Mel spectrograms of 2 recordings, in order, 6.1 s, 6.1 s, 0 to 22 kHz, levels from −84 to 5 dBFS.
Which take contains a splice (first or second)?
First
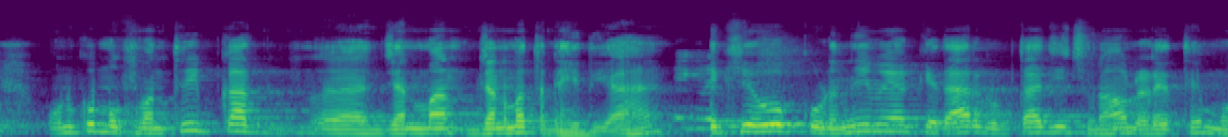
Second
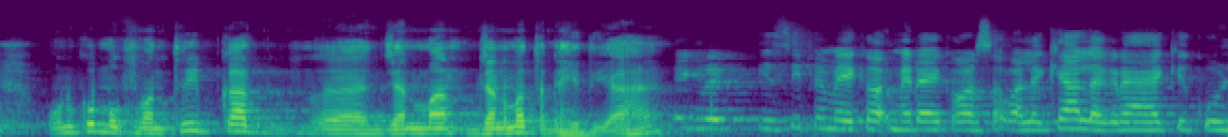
first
